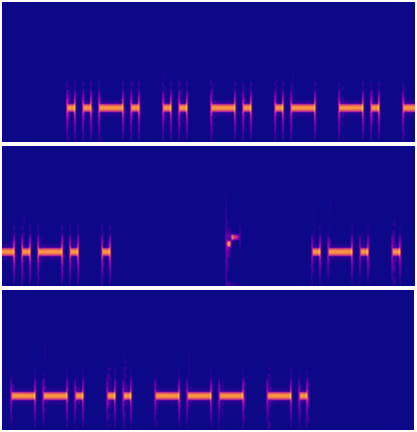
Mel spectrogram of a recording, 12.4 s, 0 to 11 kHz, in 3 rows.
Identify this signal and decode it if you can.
Morse code, heard as a keyed tone, about 15 wpm, 700 Hz. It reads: FINANCE REGION
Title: Sentences from Top 1500 Words - New Word Drill - 15wpm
